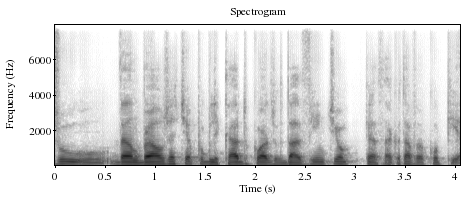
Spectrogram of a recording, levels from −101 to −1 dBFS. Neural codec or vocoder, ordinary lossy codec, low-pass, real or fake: codec, 16 kHz, 1 kbps, X-Codec, HuBERT features, trained on LibriSpeech; none; none; fake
